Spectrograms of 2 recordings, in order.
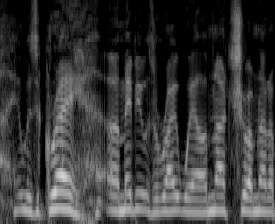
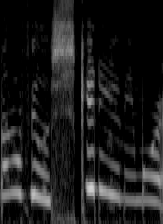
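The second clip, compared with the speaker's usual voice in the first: very high-pitched whale voice. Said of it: "He has that high-pitched voice?".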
